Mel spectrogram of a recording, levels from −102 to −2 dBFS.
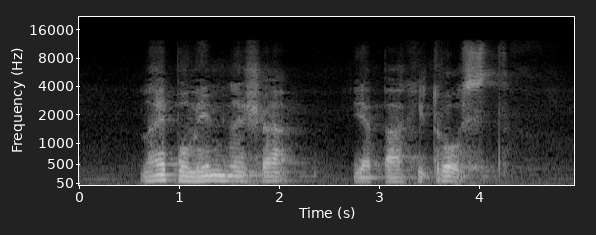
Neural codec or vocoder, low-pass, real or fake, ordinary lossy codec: codec, 32 kHz, 1.9 kbps, SNAC; 14.4 kHz; fake; AAC, 32 kbps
